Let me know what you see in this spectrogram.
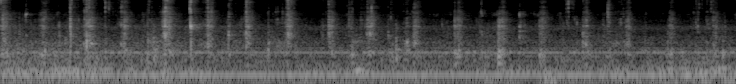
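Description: Raw carrot sticks being chewed close to the microphone: a quick, irregular run of crisp crunches, several a second, over a faint steady hum.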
